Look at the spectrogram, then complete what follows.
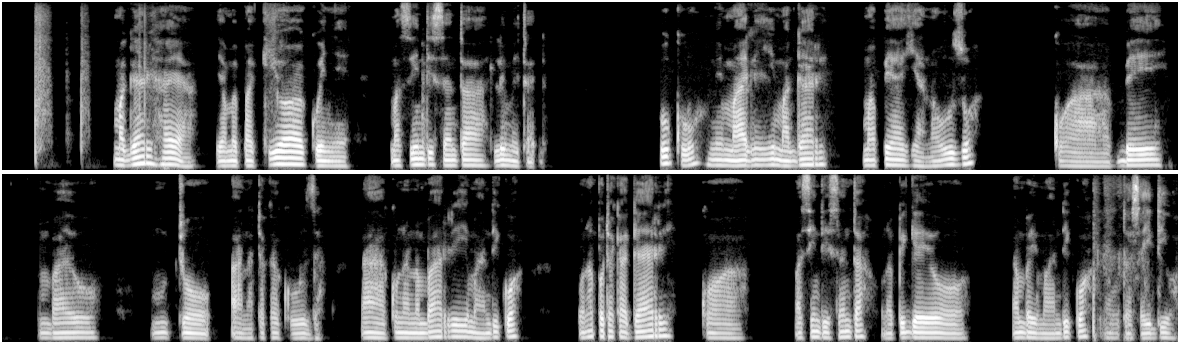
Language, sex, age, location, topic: Swahili, male, 18-24, Nakuru, finance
